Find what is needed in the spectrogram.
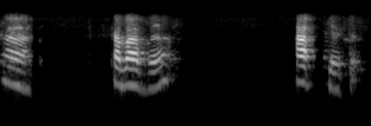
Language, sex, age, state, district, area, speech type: Kannada, female, 30-45, Karnataka, Mysore, rural, conversation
